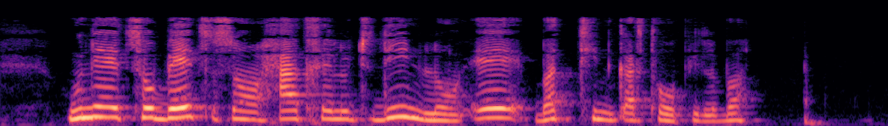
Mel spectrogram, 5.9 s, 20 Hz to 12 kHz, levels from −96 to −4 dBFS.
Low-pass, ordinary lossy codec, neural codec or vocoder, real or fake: 7.2 kHz; MP3, 48 kbps; none; real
